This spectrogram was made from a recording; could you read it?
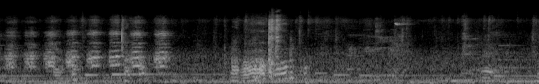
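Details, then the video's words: Hens and roosters scratching and pecking in a backyard; a rapid run of rhythmic, nasal clucks opens, followed by one loud raspy squawk, then quieter scattered clucking. "Cute Back Yard Chickens Pecking Scratching Making Noise Roosters Hens!"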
